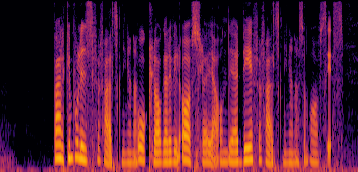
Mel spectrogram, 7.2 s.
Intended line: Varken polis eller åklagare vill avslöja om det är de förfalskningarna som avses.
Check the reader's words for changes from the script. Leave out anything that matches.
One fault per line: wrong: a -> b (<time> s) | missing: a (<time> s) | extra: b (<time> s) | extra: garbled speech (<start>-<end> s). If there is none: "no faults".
wrong: eller -> förfalskningarna (1.8 s)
